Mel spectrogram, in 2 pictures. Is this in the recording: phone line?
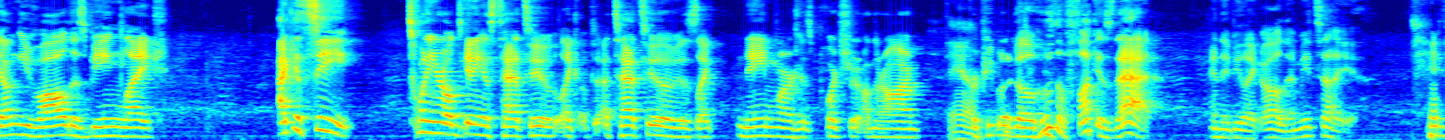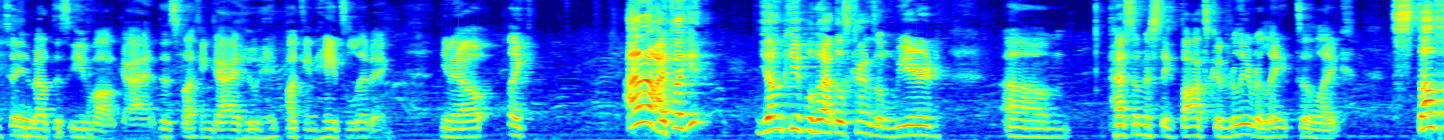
no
